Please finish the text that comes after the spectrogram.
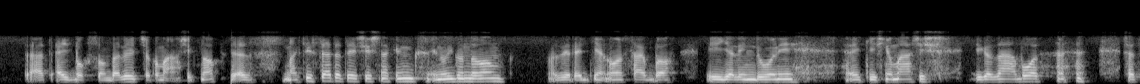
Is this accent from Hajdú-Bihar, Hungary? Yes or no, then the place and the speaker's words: yes; Hajdú-Bihar, Hungary; Hát én Debrecen mellett élünk, és mint bihari származású, úgy kerültem Hajdúszoboszlóra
